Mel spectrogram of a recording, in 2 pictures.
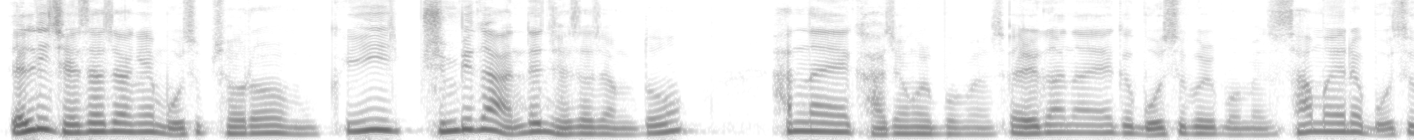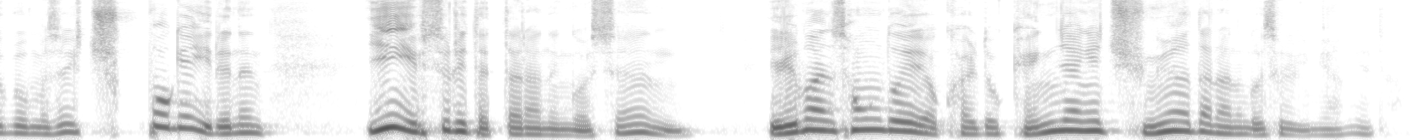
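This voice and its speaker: A man's voice: on the high side, animated, fast, warm tone, no echo, studio quality. A man preaching a sermon as pastor, conversational and humorous with emphatic turns. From Chungcheong region, Korea.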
